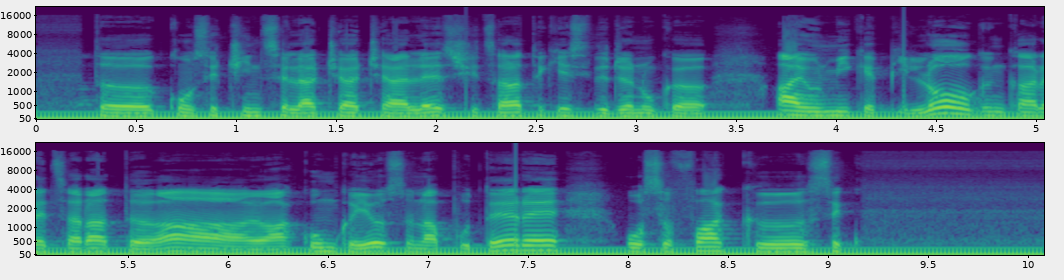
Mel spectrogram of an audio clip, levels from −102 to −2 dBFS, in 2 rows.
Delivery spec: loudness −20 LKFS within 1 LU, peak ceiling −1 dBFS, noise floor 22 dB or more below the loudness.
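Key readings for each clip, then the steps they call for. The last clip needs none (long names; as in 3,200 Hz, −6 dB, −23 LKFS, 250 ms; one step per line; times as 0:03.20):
number of dropouts 3; longest dropout 4.8 ms; mains hum 50 Hz; hum harmonics up to 250 Hz; level of the hum −24 dBFS; integrated loudness −25.0 LKFS; sample peak −8.5 dBFS; target loudness −20.0 LKFS
→ repair the gap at 0:02.14/0:04.33/0:07.43, 4.8 ms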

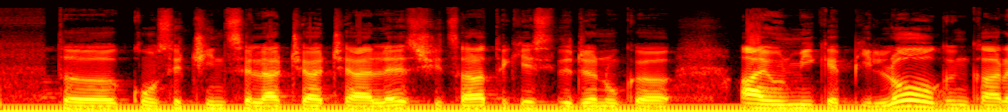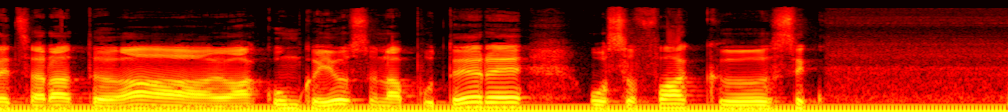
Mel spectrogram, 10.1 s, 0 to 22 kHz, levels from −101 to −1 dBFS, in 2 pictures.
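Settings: number of dropouts 0; mains hum 50 Hz; hum harmonics up to 250 Hz; level of the hum −24 dBFS
→ mains-hum notches 50/100/150/200/250 Hz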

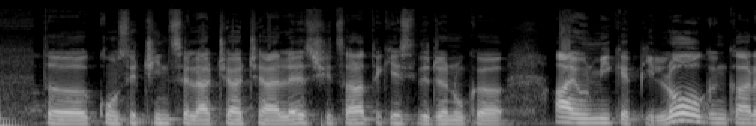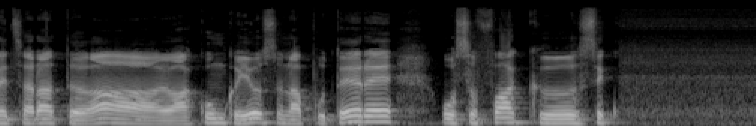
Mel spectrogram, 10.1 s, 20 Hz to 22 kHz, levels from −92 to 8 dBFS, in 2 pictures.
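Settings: mains hum none found; integrated loudness −26.5 LKFS; sample peak −10.5 dBFS; target loudness −20.0 LKFS
→ level +6.5 dB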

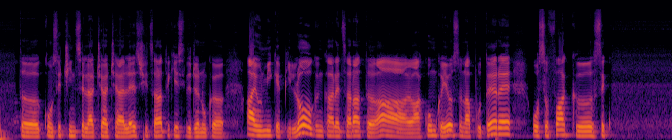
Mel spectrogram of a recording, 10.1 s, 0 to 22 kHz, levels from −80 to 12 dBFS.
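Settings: integrated loudness −20.0 LKFS; sample peak −4.0 dBFS; background noise floor −47 dBFS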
